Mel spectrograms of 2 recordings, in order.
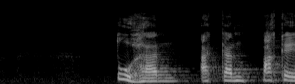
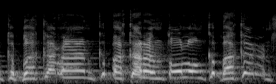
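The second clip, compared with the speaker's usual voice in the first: high, loud alarm cry of fire; panicked shout; 13 semitones higher, 11 dB louder than usual. Retold or imitated. Nurse runs through the ward yelling fire, panicked shout. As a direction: scream for help as if the room is burning.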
